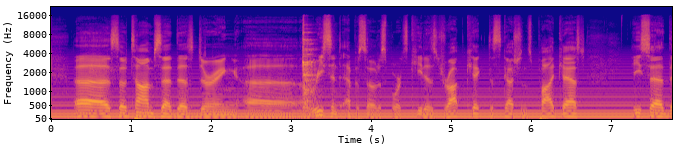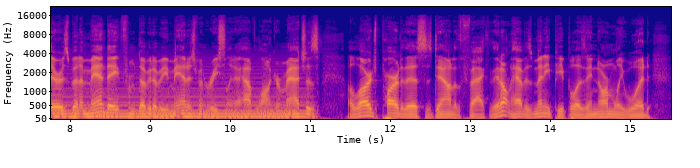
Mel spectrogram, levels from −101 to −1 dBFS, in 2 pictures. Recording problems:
electrical hum; noticeable; until 11 s; 50 Hz, 10 dB below the speech
clattering dishes; loud; at 3 s; peak 1 dB above the speech

